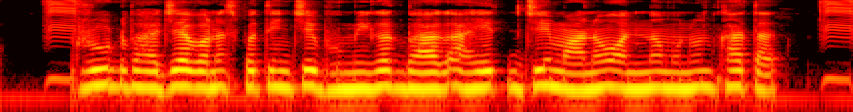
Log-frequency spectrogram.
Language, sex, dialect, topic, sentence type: Marathi, female, Varhadi, agriculture, statement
